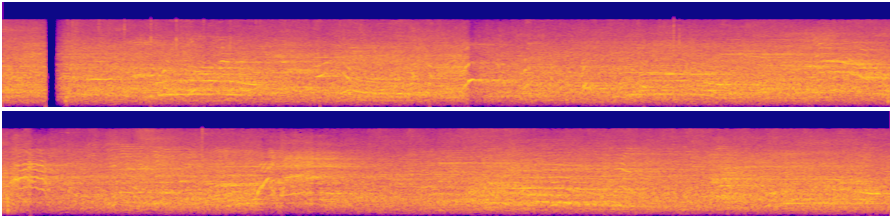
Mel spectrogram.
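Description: Young children squeal and call out while playing close by.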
